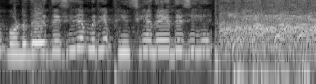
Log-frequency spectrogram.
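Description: A man scolds angrily in a high, squeaky cartoon voice.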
